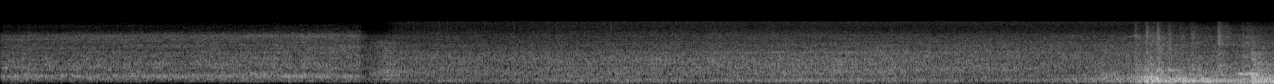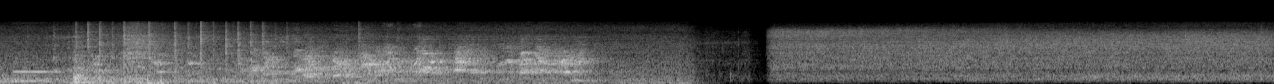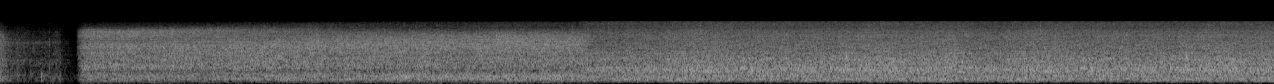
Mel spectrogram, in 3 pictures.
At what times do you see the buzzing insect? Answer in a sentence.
The buzzing insect can't be heard in this clip.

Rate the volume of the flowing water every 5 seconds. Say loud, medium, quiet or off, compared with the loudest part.
medium, medium, medium, medium, loud, loud, loud, loud.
